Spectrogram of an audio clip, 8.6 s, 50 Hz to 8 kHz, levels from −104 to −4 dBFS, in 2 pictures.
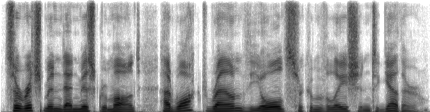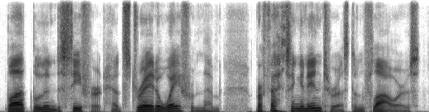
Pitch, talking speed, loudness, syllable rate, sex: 125 Hz, 175 wpm, -18 LUFS, 5.5 syllables/s, male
